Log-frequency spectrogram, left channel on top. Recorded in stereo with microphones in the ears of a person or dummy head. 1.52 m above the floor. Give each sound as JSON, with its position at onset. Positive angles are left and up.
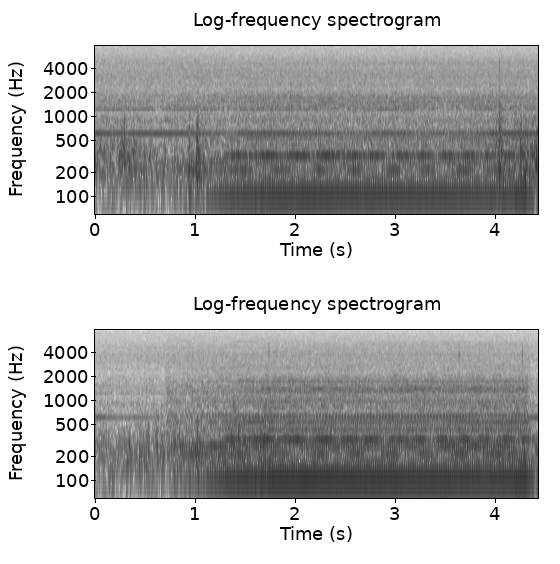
{"t": 0.7, "sound": "a microwave", "side_deg": -30, "distance_m": 1.4}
